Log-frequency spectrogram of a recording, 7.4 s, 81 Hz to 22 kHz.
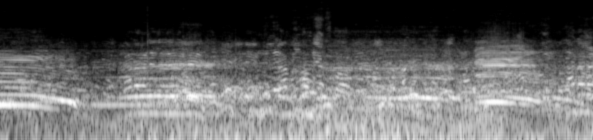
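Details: Sahiwal bull calves penned at a crowded cattle market, 20 August, with Tangail buyers: repeated lowing moos, several calves calling in turn, are mixed with constant human chatter and haggling.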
